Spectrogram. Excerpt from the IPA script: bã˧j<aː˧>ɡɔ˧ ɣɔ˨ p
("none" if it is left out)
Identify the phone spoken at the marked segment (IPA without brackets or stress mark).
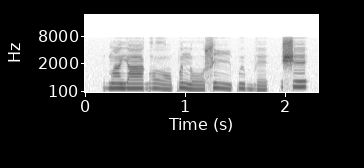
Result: aː˧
